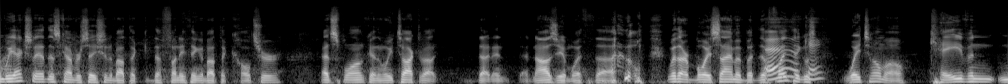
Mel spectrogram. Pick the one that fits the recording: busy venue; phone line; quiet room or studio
busy venue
